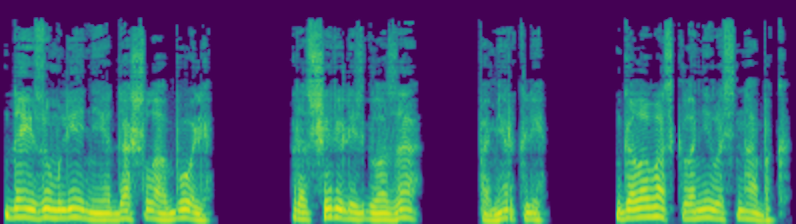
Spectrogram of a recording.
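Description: A man narrating a novel as an audiobook, slow and dramatic in delivery. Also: medium pitch, mellow, slightly rough, no room sound, studio quality. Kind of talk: scripted literary narration.

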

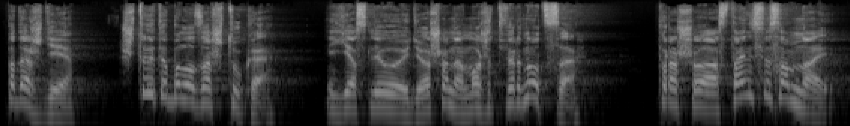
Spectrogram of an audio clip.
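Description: Young woman hunter, voiced by a man: bold, coaxing, pitched up. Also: sing-song, a little fast. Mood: pleading.

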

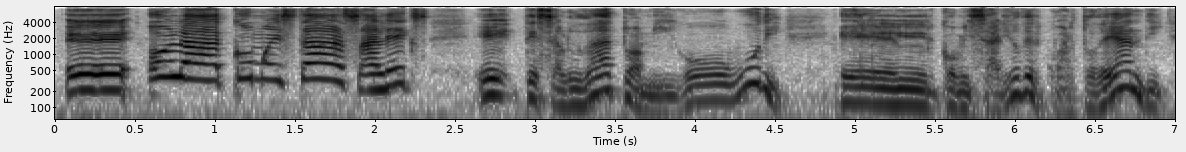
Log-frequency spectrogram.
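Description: A man's voice: fairly high pitch, huge pitch swings, unhurried, fairly bright tone, voice pushed up, heavily acted. A man voicing a friendly, caring toy cowboy sheriff from a cartoon, earnest and folksy. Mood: friendly, admonishing.

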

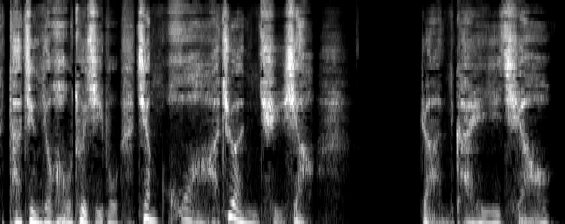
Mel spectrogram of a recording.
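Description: A man telling a traditional Chinese story with dramatic, drawn-out phrasing. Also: low voice, sing-song, a little mellow, breathy edge, dry recording, clean studio sound.

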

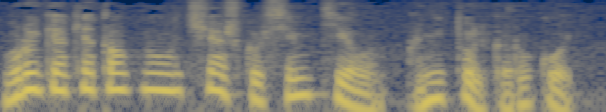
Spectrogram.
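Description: A man's voice: a little high, very animated, fast, dark tone, breathy edge, dull audio, voice pushed up. A man voicing a simple, stubborn young woman who pleads in a raised, plaintive voice in an audiobook.

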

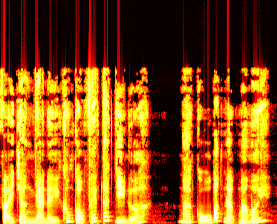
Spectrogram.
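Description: A woman reading the part of an indignant older mother-in-law who complains loudly. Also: mid-range voice, expressive, normal speed, no echo, clean studio sound, natural voice.

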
